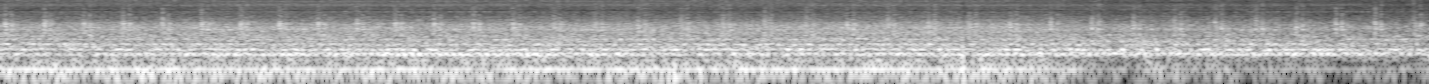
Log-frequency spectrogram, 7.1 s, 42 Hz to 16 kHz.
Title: Lifter Tick 2008 Suburban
